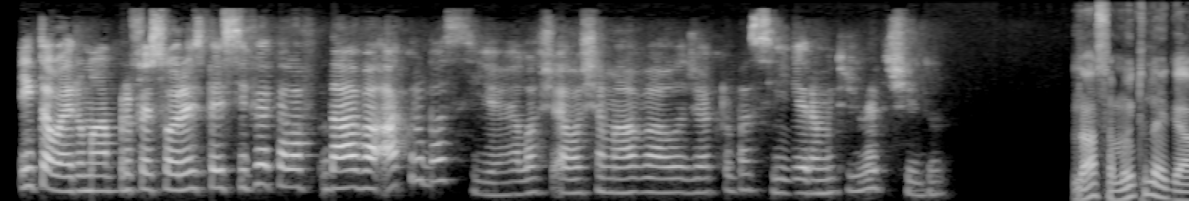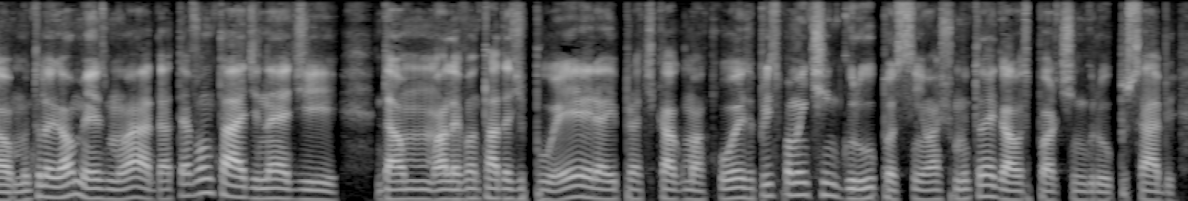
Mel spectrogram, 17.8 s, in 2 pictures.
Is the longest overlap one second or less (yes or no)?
yes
